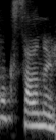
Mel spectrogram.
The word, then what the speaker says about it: Oksana: So we have Oksana here, if I'm pronouncing the name properly.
